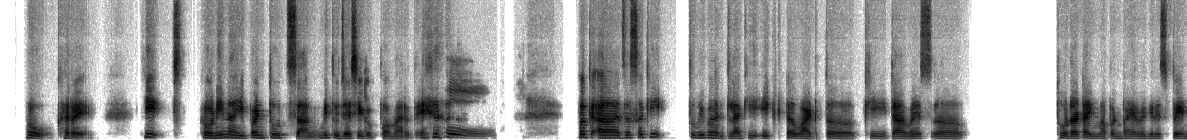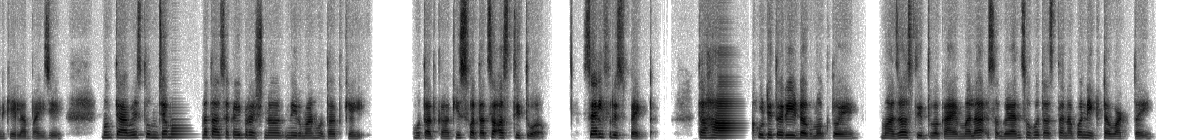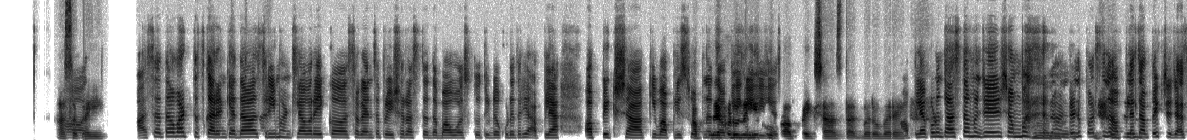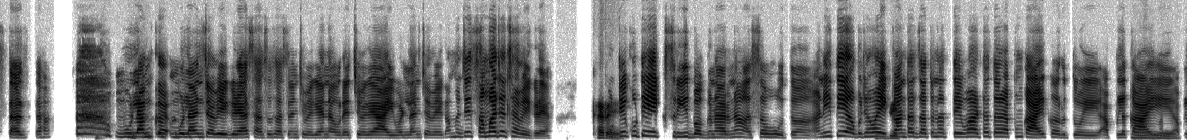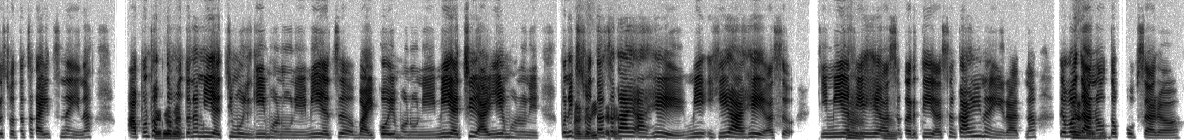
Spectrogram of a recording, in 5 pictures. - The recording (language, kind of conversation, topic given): Marathi, podcast, कुटुंबात असूनही एकटं वाटल्यास काय कराल?
- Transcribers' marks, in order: tsk; chuckle; tapping; in English: "स्पेंड"; tsk; "असतं" said as "असता"; chuckle; in English: "हंड्रेड पर्सेंट"; chuckle; laughing while speaking: "आपल्याच अपेक्षा जास्त असता"; laugh; other background noise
